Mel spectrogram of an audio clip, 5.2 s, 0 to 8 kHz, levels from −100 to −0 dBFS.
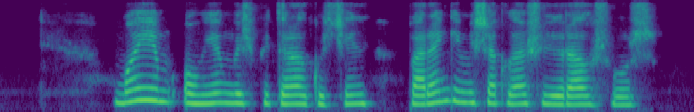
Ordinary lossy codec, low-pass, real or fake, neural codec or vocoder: Opus, 24 kbps; 7.2 kHz; fake; codec, 16 kHz, 16 kbps, FunCodec, trained on LibriTTS, 50 frames a second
